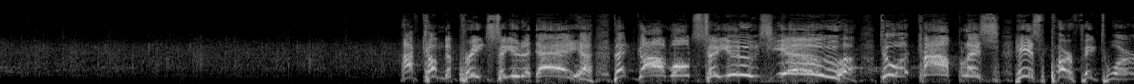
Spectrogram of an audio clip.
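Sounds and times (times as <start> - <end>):
audience clapping: 0.0 - 7.6
speech: 4.0 - 11.3.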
